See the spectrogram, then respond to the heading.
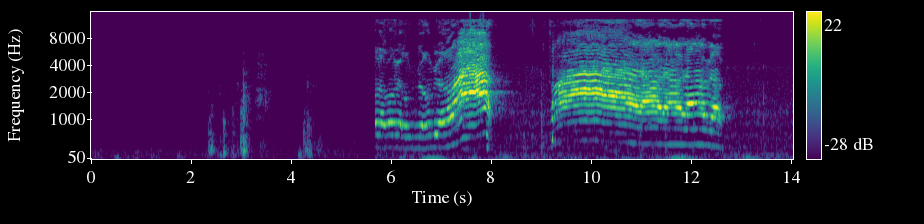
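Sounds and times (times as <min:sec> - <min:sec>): cat yowling: 0:05.7 - 0:08.3, 0:09.2 - 0:12.7.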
